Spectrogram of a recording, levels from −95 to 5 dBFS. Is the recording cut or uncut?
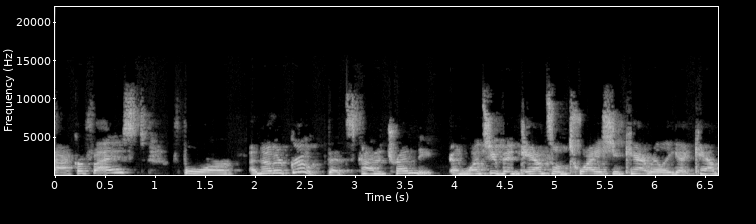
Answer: cut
